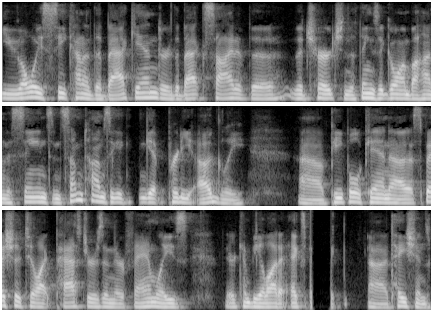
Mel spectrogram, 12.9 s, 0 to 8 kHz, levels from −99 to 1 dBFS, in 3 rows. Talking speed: 235 wpm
